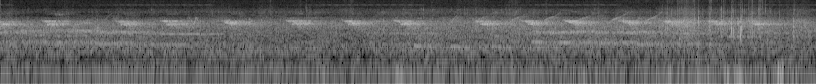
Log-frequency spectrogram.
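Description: A bird calling a short high note over and over, about two a second, with fainter calls of other birds behind it. A few knocks come near the end.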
